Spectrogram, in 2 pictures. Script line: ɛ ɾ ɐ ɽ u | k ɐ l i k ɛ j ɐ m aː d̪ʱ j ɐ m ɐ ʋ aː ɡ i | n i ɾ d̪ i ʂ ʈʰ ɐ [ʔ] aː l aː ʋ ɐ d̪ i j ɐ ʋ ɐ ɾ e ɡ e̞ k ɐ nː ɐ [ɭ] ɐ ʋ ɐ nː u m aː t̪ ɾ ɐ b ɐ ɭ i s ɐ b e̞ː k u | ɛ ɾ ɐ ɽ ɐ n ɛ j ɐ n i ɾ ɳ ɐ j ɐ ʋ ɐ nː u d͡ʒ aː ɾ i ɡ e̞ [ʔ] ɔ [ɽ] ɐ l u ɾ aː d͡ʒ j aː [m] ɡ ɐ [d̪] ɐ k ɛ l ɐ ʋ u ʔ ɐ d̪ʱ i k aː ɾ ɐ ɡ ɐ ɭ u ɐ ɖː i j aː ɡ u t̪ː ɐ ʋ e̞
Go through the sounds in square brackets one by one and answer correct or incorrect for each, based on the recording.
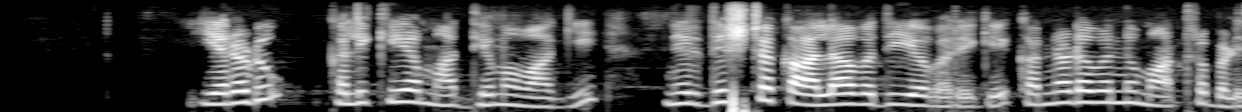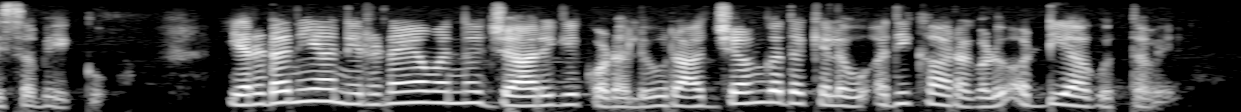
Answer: incorrect: k, incorrect: ɽ, incorrect: k, correct, incorrect: ŋ, correct

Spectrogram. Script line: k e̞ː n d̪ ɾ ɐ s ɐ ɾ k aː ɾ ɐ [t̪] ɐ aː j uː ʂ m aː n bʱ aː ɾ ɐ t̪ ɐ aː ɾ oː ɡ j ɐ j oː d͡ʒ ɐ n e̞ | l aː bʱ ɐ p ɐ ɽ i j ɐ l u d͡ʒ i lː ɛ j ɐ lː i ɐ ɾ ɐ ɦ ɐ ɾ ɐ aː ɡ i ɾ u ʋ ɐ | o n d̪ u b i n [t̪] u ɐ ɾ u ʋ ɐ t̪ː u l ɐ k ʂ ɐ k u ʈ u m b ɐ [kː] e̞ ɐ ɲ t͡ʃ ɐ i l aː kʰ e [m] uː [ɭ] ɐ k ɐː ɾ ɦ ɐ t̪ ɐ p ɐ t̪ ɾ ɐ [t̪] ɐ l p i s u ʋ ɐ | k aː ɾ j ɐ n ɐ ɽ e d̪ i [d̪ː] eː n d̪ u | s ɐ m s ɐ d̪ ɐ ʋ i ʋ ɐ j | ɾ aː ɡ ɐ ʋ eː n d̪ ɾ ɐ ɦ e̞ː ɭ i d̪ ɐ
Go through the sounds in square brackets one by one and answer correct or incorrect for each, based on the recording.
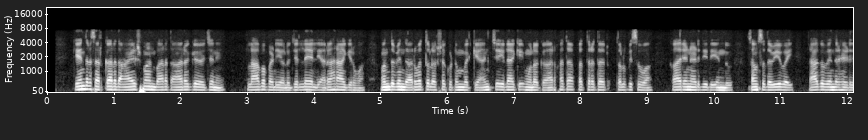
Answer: incorrect: d̪, incorrect: d̪, correct, correct, incorrect: l, correct, incorrect: d̪

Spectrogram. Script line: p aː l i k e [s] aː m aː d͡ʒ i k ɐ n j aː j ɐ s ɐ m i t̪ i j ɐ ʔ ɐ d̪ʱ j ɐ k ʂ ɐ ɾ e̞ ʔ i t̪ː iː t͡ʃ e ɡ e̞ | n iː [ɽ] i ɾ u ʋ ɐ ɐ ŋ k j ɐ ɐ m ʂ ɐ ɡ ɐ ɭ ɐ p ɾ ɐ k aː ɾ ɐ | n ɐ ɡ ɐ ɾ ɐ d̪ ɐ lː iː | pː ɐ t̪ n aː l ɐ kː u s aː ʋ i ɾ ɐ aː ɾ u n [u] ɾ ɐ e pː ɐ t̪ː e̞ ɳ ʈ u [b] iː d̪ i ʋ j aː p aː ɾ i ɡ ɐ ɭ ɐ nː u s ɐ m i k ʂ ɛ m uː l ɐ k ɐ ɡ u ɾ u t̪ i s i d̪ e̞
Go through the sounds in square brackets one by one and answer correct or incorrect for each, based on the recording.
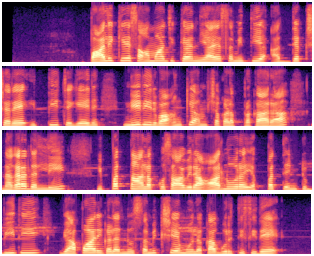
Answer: correct, correct, incorrect: uː, correct

